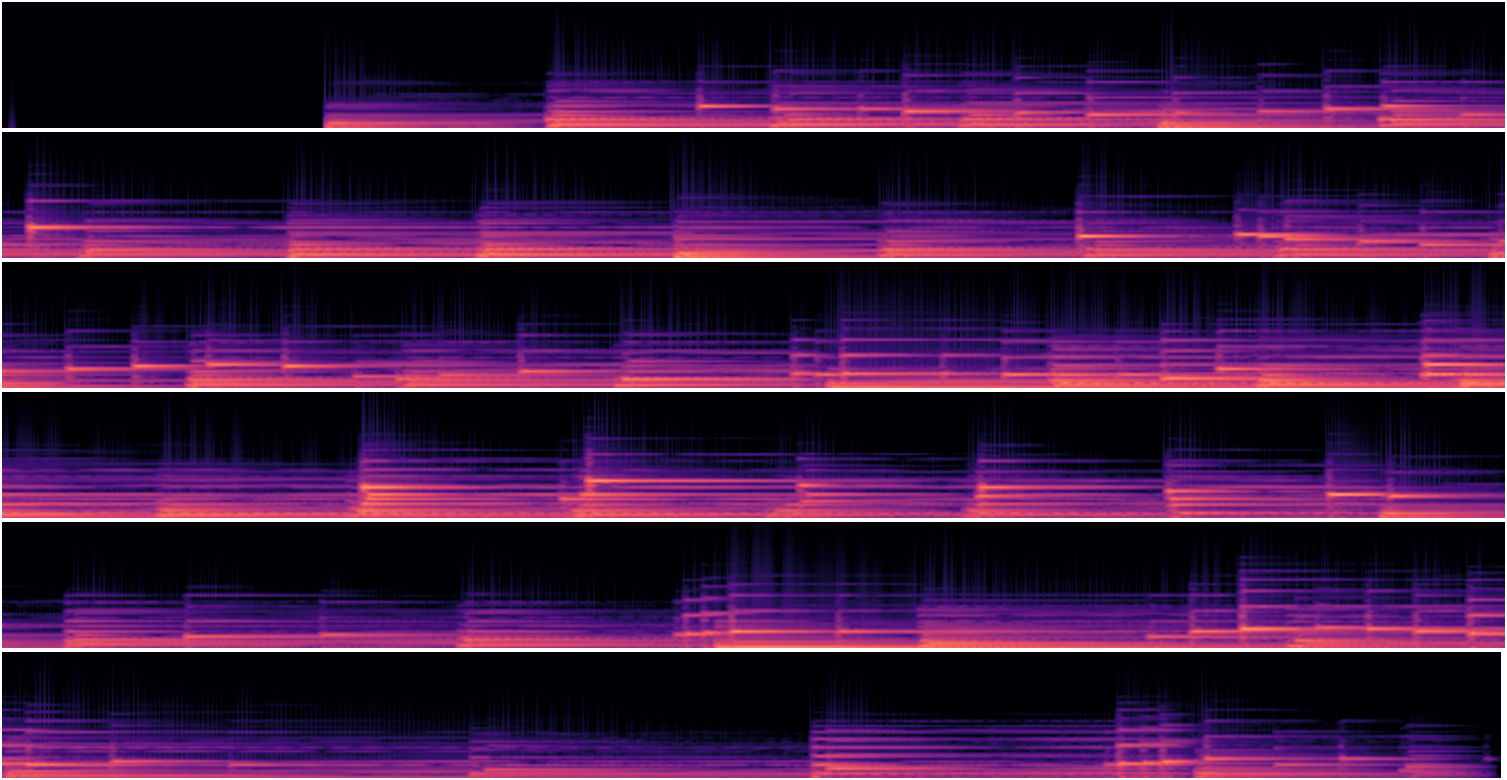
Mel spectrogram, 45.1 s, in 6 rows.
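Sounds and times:
jazz piano: 1.6s - 45.0s.

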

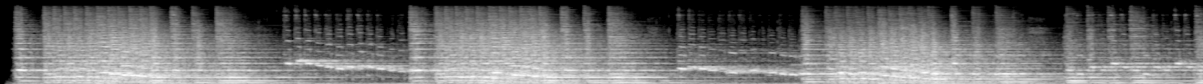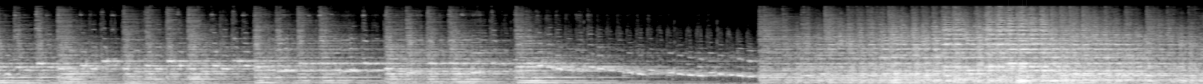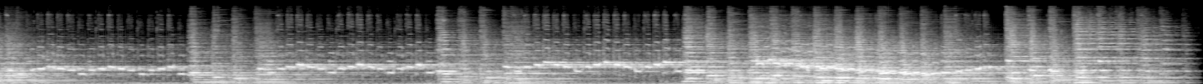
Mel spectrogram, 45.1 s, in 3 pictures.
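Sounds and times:
flute and strings concerto in F major: 0.2s - 45.1s.

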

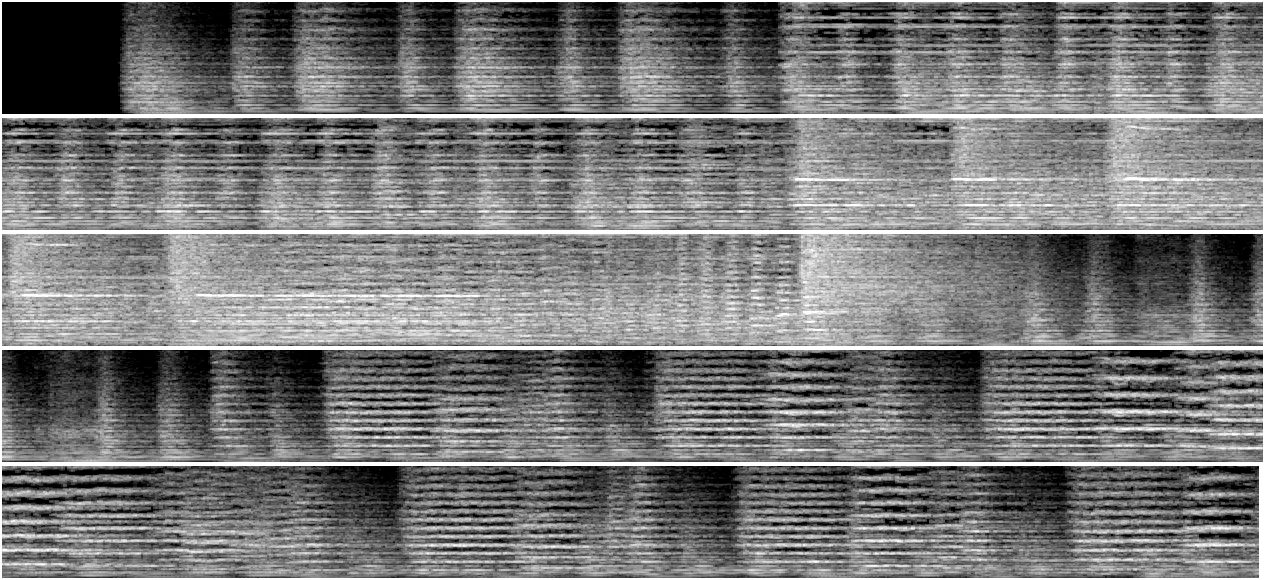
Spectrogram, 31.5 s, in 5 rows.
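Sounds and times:
waltz music: 0.6s - 31.4s.

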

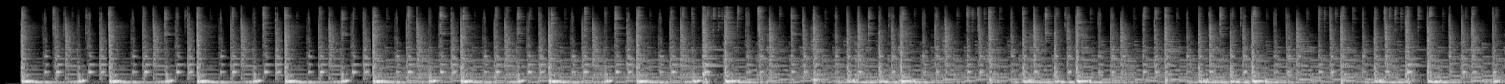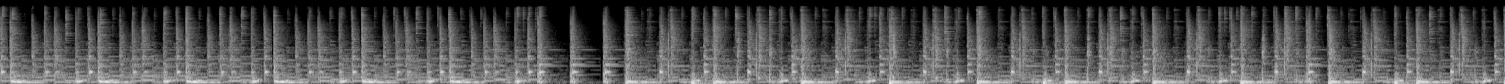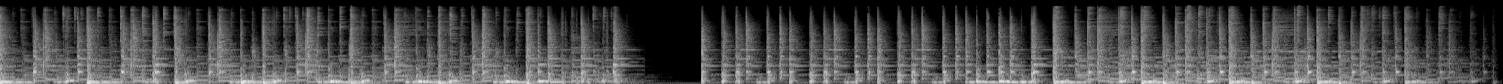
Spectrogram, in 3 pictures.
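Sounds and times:
driving drum beat: 0.2s - 36.5s, 37.1s - 45.1s.

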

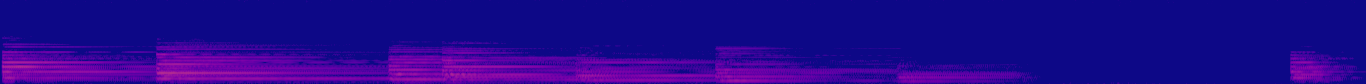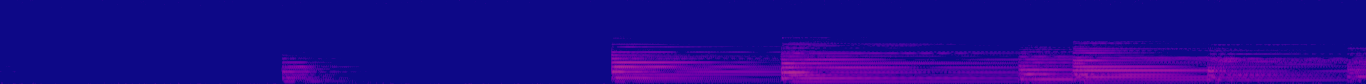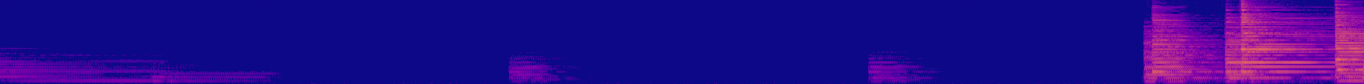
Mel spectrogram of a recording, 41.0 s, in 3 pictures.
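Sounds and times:
piano sonata in B minor: 0.0s - 10.5s, 12.9s - 13.8s, 19.8s - 30.2s, 38.7s - 40.9s.

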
